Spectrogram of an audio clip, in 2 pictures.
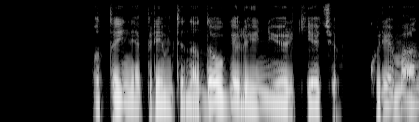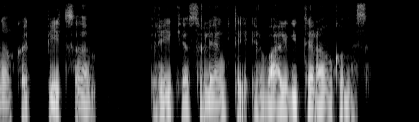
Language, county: Lithuanian, Šiauliai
